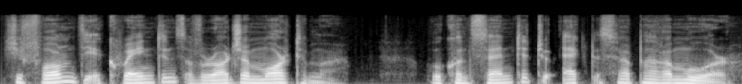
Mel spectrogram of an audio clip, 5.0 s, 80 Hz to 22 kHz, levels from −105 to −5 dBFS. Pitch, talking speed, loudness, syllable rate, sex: 120 Hz, 170 wpm, -17 LUFS, 5.9 syllables/s, male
